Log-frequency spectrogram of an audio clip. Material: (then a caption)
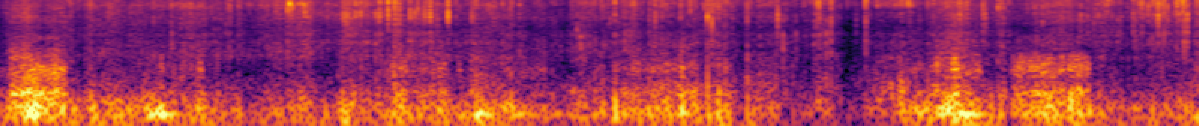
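Satin. A light, flexible rose-gold satin gift ribbon bow is held close to a microphone and crumpled and rubbed between fingers and long nails. The sound is a quiet, continuous soft rustling and crinkling, with low-mid fabric swishes and faint brighter scratches from the nails.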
